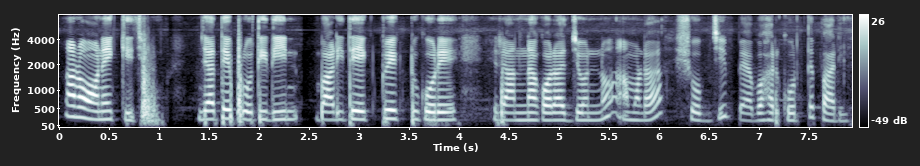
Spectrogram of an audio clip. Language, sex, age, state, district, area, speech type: Bengali, female, 18-30, West Bengal, Paschim Medinipur, rural, spontaneous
